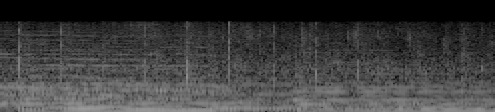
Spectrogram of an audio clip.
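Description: An audience claps in a steady, scattered patter for a young man holding the camera who has given his heart to Jesus Christ, while sustained organ-like tones hold underneath, with a low murmur of voices mixed in.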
